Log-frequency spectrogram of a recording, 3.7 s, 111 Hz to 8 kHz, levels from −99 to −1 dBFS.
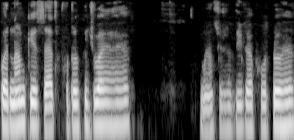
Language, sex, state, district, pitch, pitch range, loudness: Hindi, male, Uttar Pradesh, Hamirpur, 170 Hz, 160-175 Hz, -17 LUFS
